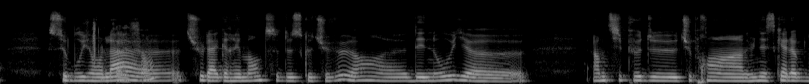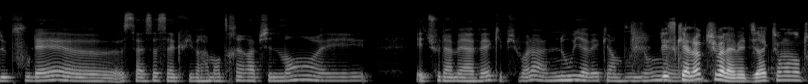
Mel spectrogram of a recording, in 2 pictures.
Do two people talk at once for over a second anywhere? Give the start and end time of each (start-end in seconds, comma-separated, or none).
none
